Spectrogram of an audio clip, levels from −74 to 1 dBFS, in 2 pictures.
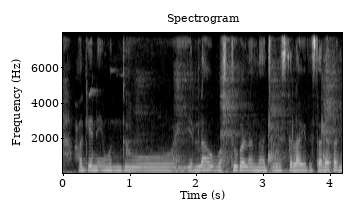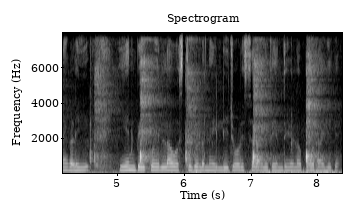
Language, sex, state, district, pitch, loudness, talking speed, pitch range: Kannada, female, Karnataka, Gulbarga, 195 Hz, -23 LUFS, 105 wpm, 190-205 Hz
